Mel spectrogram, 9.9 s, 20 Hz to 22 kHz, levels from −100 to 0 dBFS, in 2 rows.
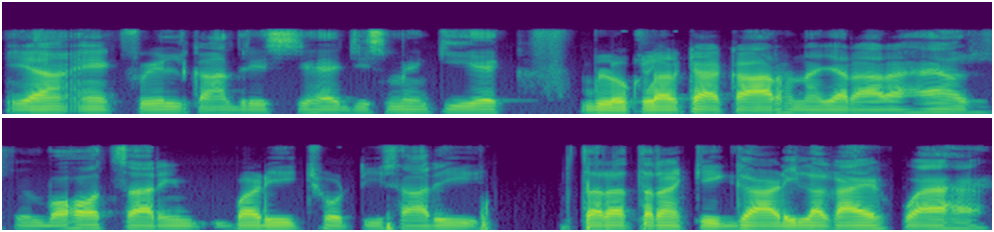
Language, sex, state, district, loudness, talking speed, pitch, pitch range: Hindi, male, Jharkhand, Garhwa, -19 LUFS, 175 wpm, 100 Hz, 95-100 Hz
